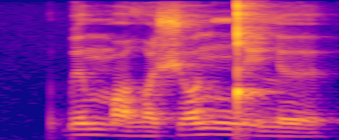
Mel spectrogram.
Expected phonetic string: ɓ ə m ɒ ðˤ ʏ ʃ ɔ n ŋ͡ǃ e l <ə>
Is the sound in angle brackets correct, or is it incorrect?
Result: correct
